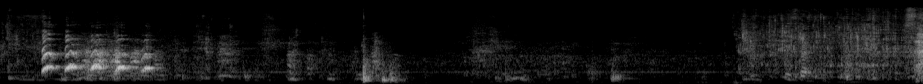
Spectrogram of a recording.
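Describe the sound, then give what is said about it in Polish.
Wine pours steadily into a krater near the end, a soft continuous splashing rush, after a brief burst of light laughter and a few scattered quiet noises. “No więc do, do krateru było wlewane i też w sposób, w sposób rytualny wino i rozcieńczane w różnych stosunkach z wodą.”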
